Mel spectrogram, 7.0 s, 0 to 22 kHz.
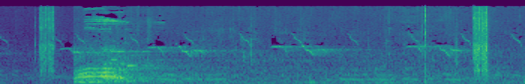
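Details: Tigers mating in Pench reserve forest, filmed in 4K on a Sony a7 IV: one loud, harsh, rumbling roar lasting about a second, followed by repeated descending whistled bird calls and bursts of camera shutter clicks.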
